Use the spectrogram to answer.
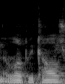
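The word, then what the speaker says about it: L'Hôpital: be learning about applying l'hopital's rule and i know it's a funny way to the word to pronounce that way that's uh that's the pronunciation l'hopital uh and their different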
